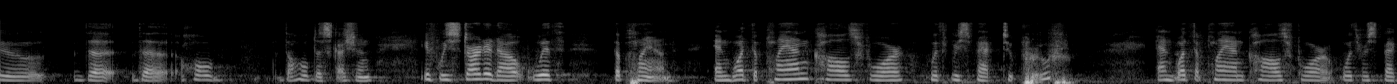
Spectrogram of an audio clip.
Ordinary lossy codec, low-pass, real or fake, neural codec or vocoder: AAC, 32 kbps; 7.2 kHz; fake; codec, 16 kHz, 4 kbps, FunCodec, trained on Chinese and English, 50 frames a second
